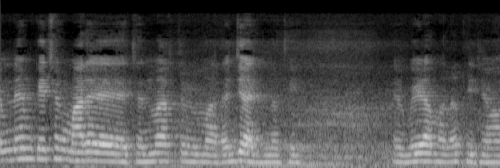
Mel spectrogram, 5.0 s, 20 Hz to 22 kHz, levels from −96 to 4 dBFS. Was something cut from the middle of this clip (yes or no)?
no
